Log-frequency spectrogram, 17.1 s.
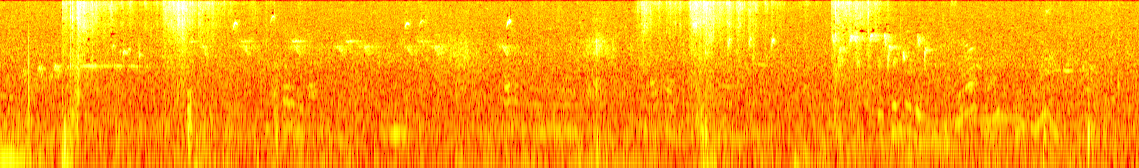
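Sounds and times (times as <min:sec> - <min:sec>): faint high bird chirps: 0:00.3 - 0:06.8, 0:07.5 - 0:07.8, 0:12.5 - 0:14.6
bird wings fluttering: 0:00.9 - 0:03.6, 0:09.6 - 0:11.7, 0:12.5 - 0:13.3.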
